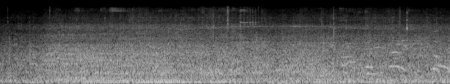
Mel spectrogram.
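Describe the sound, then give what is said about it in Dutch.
Steady, fairly loud road traffic as cyclists ride onto the road between the cars, cars and heavier vehicles rumbling past in a continuous wash of engine and tyre noise, with some indistinct voices mixed in. “En dan gaan ze de weg op tussen de auto's.”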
